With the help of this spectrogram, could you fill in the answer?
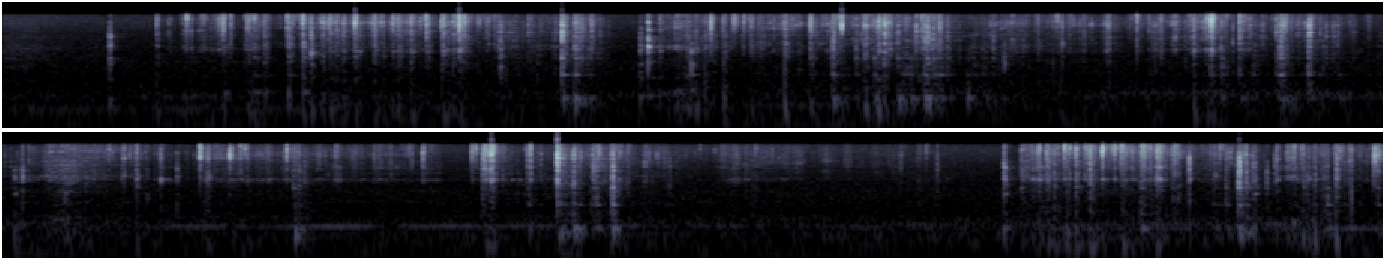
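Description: A utility-knife blade shaves and scrapes a hand-sized, solid light-blue glitter soap bar held in the palm, and the curls fall onto a pile. Dense, bright, crackly scraping comes in uneven bursts with sharp little ticks, easing into a quieter stretch before picking up again near the end.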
